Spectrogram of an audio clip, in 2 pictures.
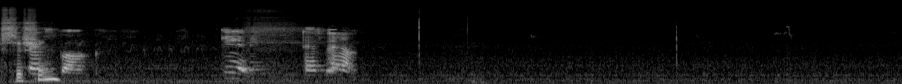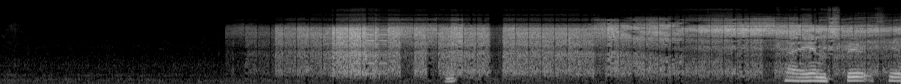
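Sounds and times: radio static hiss from phone: 0:11.3 - 0:18.0.

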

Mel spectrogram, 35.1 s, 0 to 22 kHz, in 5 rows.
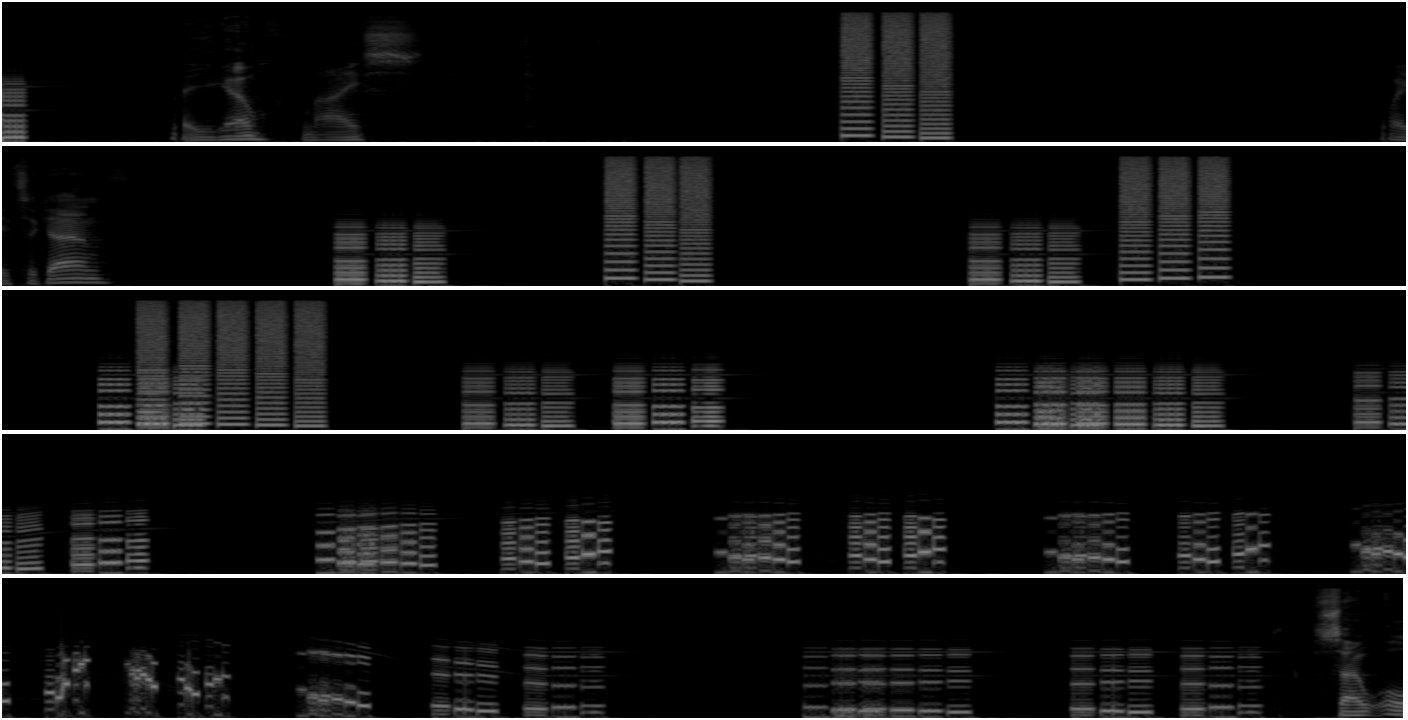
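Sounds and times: synthesizer with gritty delay repeats: 0:04.2 - 0:04.8, 0:10.0 - 0:10.6, 0:11.9 - 0:13.2, 0:14.6 - 0:15.7, 0:16.4 - 0:17.7, 0:19.0 - 0:20.2, 0:20.8 - 0:21.8, 0:22.6 - 0:31.1, 0:32.1 - 0:34.4.

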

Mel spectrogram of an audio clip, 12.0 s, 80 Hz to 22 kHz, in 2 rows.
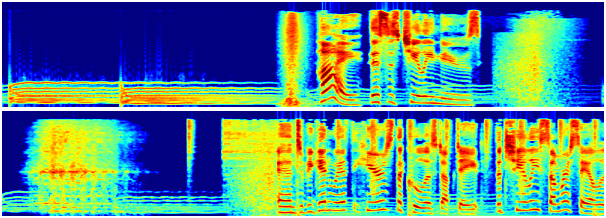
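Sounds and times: noisy whoosh: 0:05.0 - 0:05.7
steady synthesized tone: 0:06.3 - 0:07.5.

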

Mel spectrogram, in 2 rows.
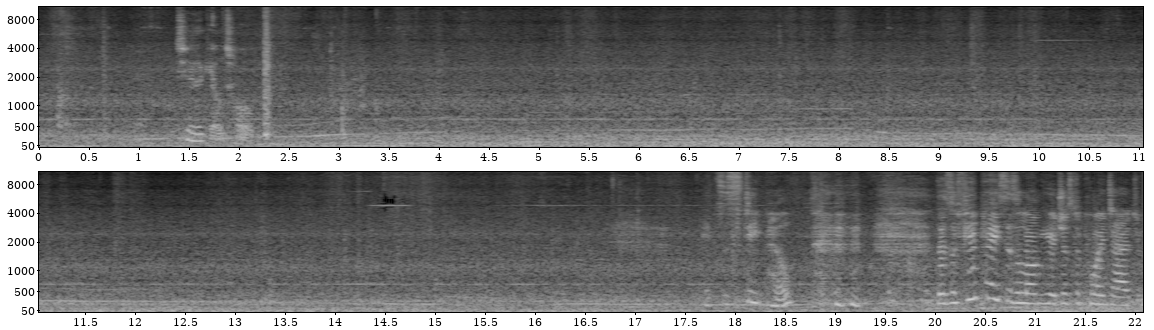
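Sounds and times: bus engine rumble: 0:00.0 - 0:22.0
faint engine whine: 0:00.0 - 0:22.0.

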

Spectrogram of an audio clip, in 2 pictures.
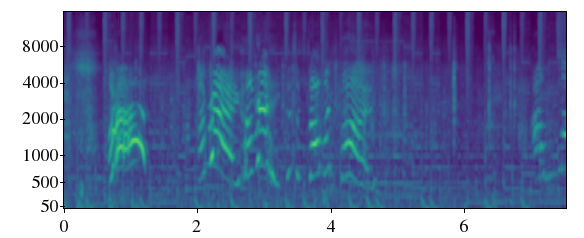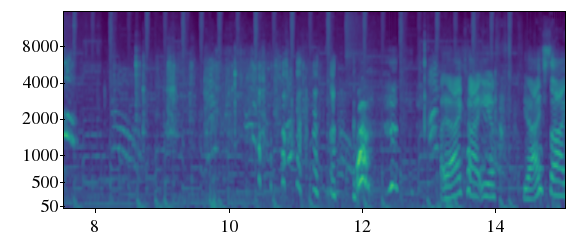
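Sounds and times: background music with beat: 0:00.0 - 0:15.0
girls squealing and shouting: 0:00.6 - 0:01.3.

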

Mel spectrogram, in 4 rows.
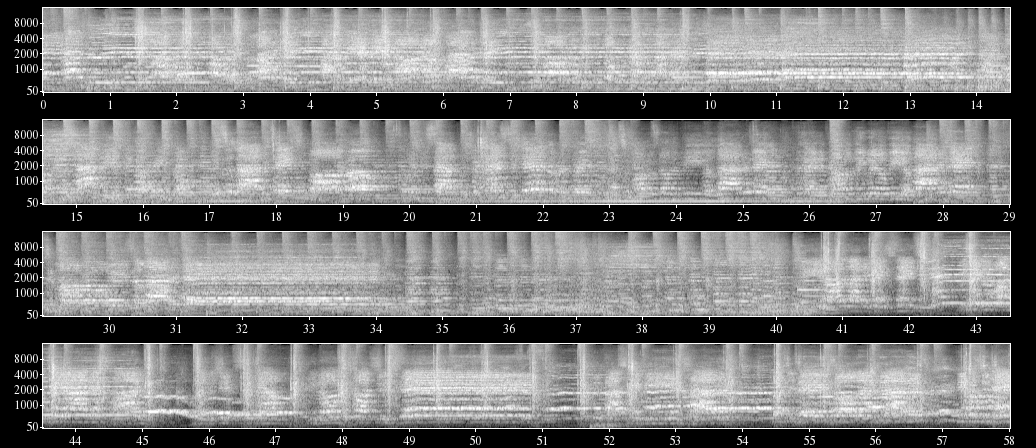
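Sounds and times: orchestra playing: 0:00.0 - 0:24.0, 0:28.0 - 0:41.2, 0:42.4 - 0:45.0
chorus singing: 0:00.0 - 0:35.0, 0:40.0 - 0:58.0.

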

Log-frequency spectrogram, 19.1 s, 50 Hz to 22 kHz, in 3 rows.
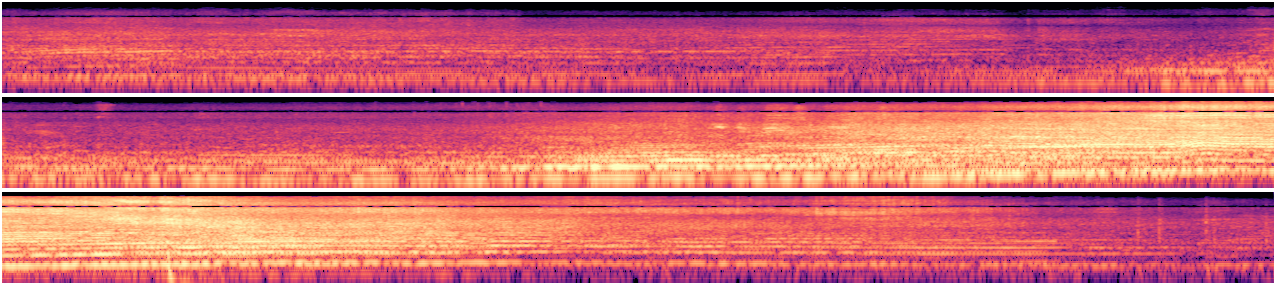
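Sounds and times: race car engines running hard: 0:00.0 - 0:19.0.

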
